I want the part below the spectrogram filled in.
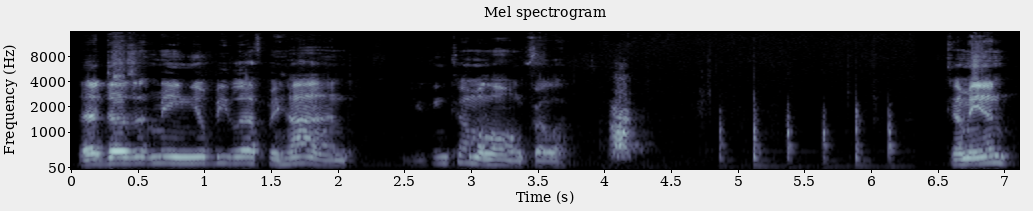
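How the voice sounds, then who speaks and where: A man playing a steady, brave Mountie sergeant in an old-time radio adventure, brisk, assured and commanding. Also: on the high side, natural voice. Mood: assured, kindly.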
